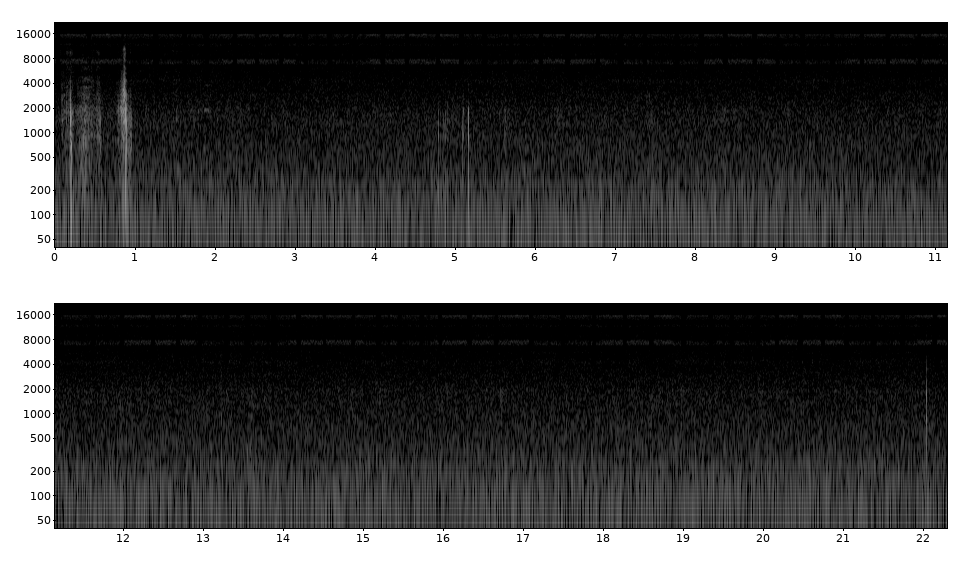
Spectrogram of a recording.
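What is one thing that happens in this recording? Water splashes and laps against a boat hull.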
